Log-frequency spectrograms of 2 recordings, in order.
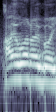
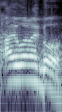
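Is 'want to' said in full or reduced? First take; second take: reduced; reduced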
